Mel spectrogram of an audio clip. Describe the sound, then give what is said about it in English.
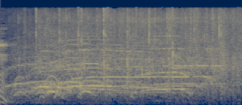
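Actors and audience members applaud, a steady wash of clapping with cheering voices and excited calls rising over it, holding at a fairly even level throughout. “Actors and audience members applaud.”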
